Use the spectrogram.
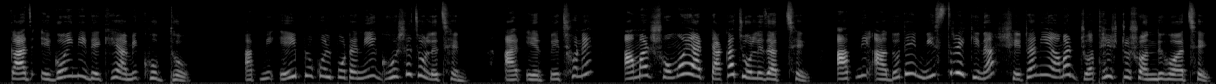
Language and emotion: Bengali, angry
